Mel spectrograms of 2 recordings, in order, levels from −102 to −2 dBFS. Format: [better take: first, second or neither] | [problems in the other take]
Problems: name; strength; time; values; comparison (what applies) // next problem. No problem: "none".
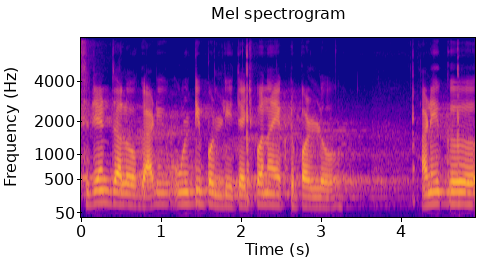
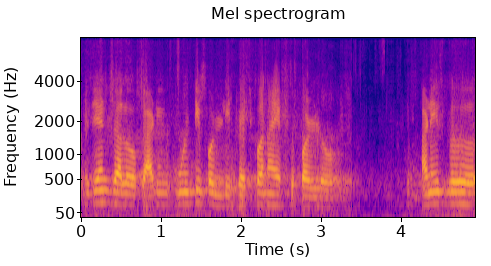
first | noise reduction (neural separator model SepFormer DNS4)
